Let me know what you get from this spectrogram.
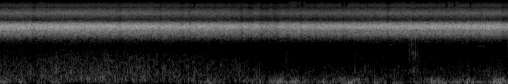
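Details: Massed cicadas during a May 20th 2034 hatch produce a constant shrill, buzzing drone that holds level without pause throughout.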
